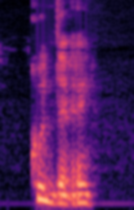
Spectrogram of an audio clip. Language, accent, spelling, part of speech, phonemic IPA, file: French, Canada, coudrai, verb, /ku.dʁe/, LL-Q150 (fra)-coudrai.wav
- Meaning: first-person singular simple future of coudre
